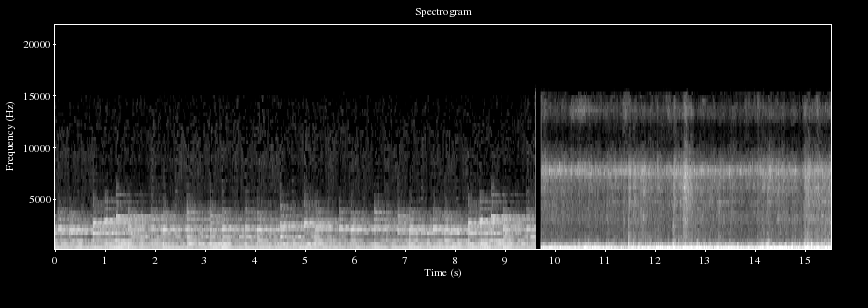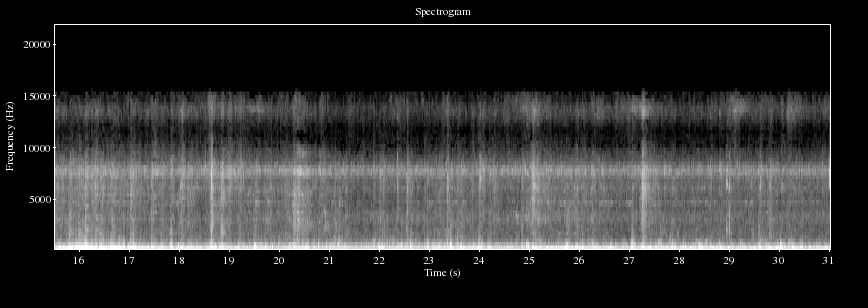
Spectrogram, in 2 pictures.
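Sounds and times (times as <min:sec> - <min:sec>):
train wheels rumbling on track: 0:09.7 - 0:31.0.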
